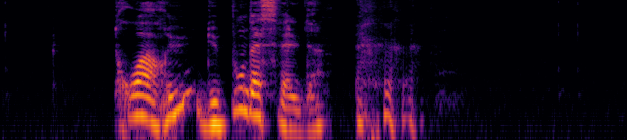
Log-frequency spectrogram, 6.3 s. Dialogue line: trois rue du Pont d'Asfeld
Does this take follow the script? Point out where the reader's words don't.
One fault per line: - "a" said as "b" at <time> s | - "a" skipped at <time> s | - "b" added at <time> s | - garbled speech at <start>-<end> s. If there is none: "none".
none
